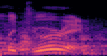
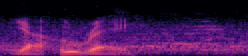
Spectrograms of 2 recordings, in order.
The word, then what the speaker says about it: Majure: The pitcher is a Miguel Majure maybe believe it's pronounced uh Yahuray.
